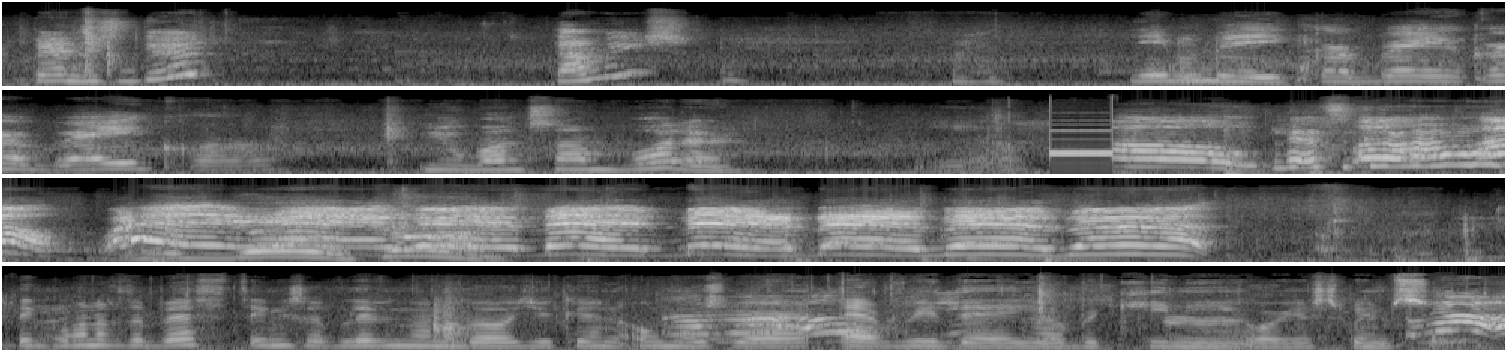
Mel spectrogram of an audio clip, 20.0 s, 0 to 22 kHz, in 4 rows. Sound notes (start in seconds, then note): 2.4 asks in Dutch; 3.9 speaking in a Dutch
